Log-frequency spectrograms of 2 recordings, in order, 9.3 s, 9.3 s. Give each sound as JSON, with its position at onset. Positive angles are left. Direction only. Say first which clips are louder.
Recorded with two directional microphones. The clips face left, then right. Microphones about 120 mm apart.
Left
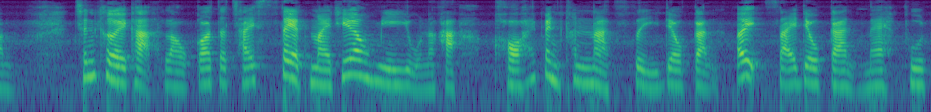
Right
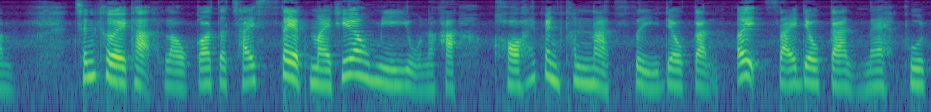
{"t": 0.0, "sound": "a woman's voice", "louder": "right 2 dB", "side_deg": -25}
